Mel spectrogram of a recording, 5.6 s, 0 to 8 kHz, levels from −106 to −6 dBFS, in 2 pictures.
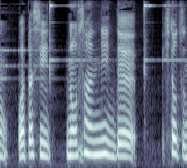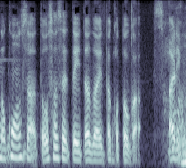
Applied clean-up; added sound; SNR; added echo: neural mask model RNNoise.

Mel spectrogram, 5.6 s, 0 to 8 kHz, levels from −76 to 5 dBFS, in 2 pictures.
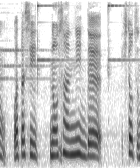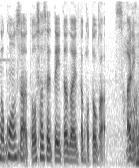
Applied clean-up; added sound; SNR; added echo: none; Bicycle bell; 17 dB; none.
